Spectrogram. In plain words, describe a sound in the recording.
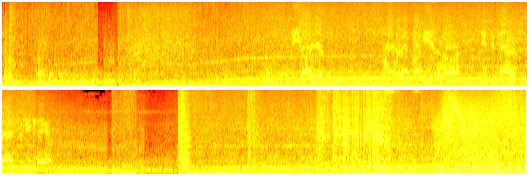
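Tyres crunch and skid on loose dirt.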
